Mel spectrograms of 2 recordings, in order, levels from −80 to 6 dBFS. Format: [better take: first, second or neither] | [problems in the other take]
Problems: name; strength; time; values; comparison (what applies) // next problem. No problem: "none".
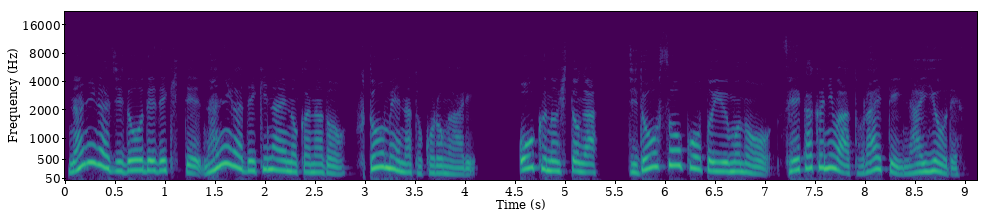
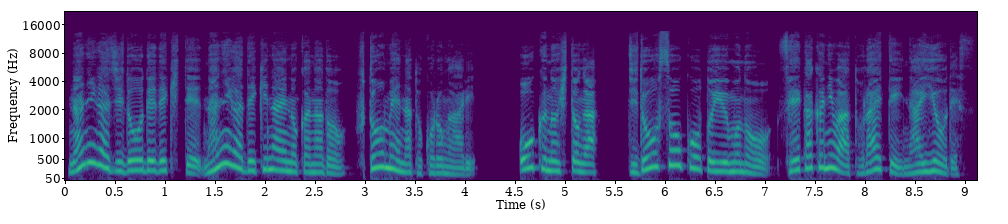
second | muffled; very; fading above 1.5 kHz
